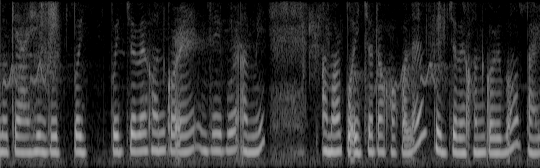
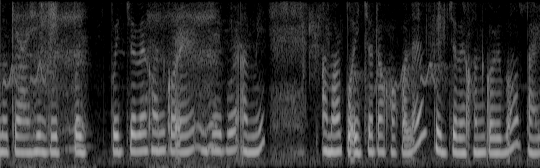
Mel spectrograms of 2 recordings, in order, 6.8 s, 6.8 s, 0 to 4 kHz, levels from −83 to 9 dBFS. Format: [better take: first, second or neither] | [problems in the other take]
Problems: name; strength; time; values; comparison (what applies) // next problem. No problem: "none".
first | background sound (Breathing); 15 dB below the speech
